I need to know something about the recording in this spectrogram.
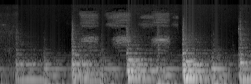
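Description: bird, birds chirping outdoors

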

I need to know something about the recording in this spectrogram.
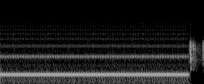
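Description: signal or alarm, telephone dial tone

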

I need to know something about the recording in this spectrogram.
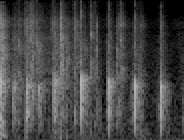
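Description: crowd, hand clapping

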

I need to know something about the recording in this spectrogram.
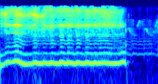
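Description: insect, bee buzzing in flight

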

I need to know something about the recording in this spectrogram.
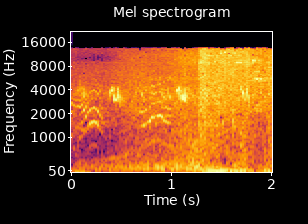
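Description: impact, window glass shattering

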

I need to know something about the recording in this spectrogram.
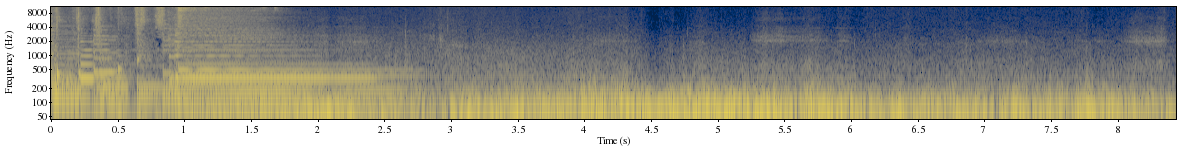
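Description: nature, wind blowing outdoors

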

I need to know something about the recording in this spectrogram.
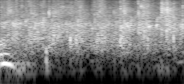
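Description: crowd, applause

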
